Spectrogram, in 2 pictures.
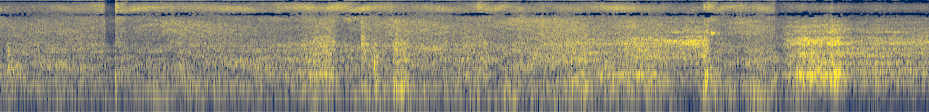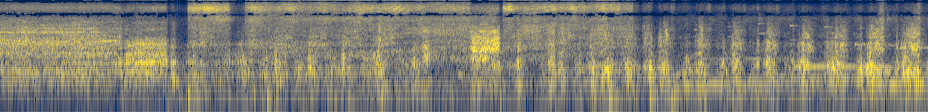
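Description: Hot water extraction stair tool spraying hot cleaning solution into stair carpet and sucking it back up through its vacuum hose: a steady loud hissing rush that swells and shifts as the tool moves over the treads. Near the end it gives way to a run of quick rubbing strokes.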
